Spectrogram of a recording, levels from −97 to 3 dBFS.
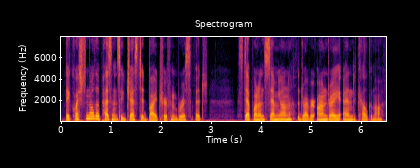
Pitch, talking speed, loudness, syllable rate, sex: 185 Hz, 155 wpm, -19 LUFS, 5.6 syllables/s, female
